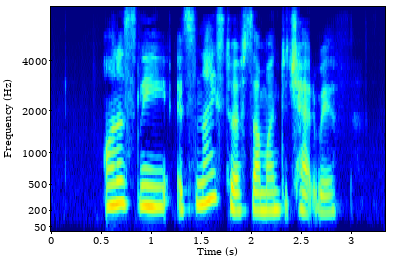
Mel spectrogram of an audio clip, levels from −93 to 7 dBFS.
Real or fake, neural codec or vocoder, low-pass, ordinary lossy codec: fake; codec, 16 kHz, 2 kbps, X-Codec, WavLM features, trained on Multilingual LibriSpeech; none; none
